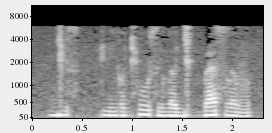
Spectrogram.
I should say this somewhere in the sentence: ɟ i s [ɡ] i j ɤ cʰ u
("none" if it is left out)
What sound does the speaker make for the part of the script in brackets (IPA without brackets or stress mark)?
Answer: kː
